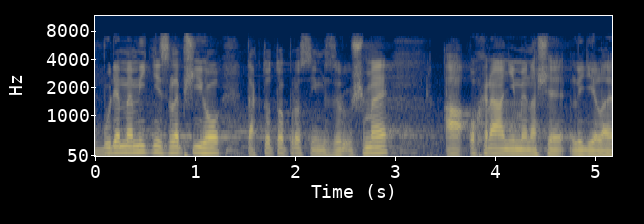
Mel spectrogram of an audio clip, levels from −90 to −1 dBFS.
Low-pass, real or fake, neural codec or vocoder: 7.2 kHz; real; none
